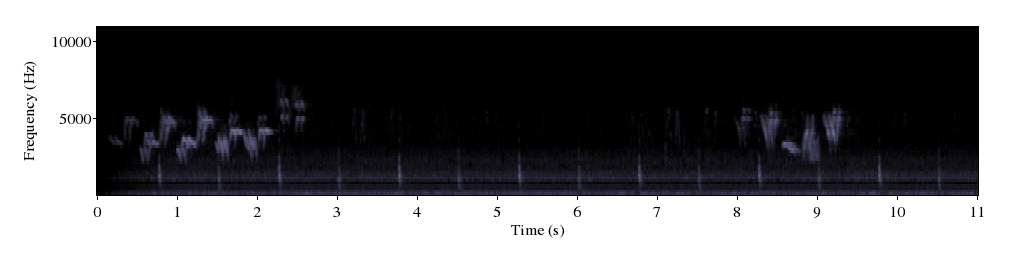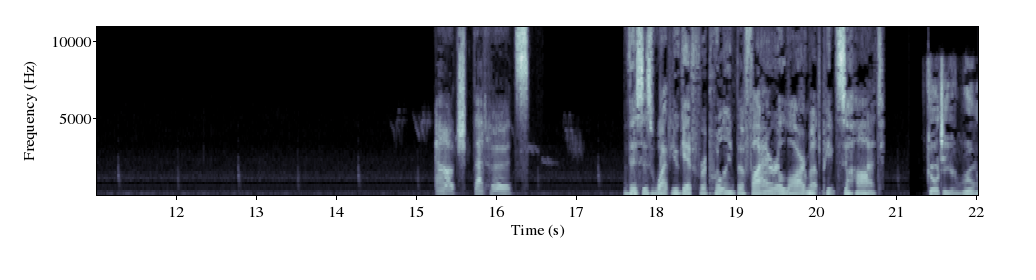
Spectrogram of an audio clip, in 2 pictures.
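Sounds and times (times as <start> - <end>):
faint bird-like chirps: 0.2 - 3.5, 6.8 - 9.4
low hum: 0.2 - 22.0
steady ticking: 0.6 - 22.0.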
